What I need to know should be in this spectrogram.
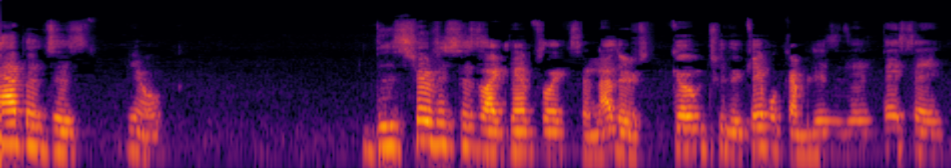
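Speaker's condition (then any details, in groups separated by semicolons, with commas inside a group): Cerebral palsy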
